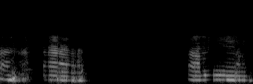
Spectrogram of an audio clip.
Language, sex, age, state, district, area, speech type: Bengali, female, 18-30, West Bengal, Hooghly, urban, conversation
